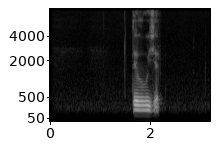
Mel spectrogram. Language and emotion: Russian, neutral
